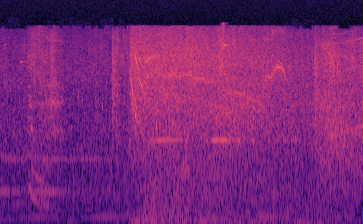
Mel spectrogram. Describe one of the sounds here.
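An electric crackle buzzes and sparks.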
